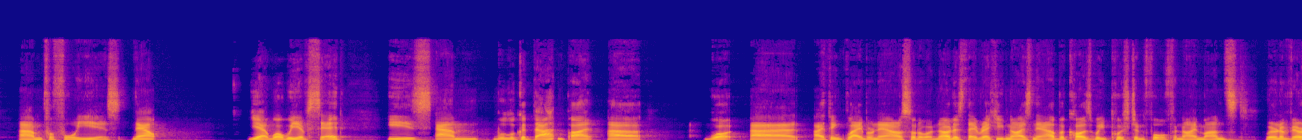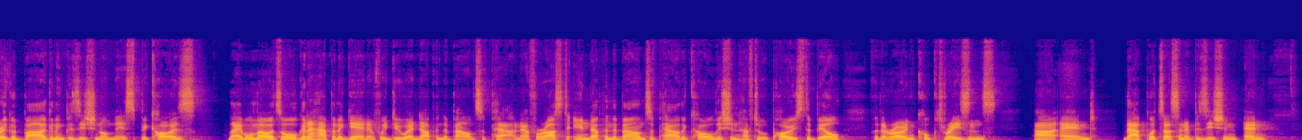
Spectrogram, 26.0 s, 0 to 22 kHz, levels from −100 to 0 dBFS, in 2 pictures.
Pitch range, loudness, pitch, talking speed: 110-125 Hz, -20 LUFS, 115 Hz, 230 wpm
